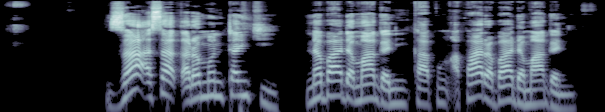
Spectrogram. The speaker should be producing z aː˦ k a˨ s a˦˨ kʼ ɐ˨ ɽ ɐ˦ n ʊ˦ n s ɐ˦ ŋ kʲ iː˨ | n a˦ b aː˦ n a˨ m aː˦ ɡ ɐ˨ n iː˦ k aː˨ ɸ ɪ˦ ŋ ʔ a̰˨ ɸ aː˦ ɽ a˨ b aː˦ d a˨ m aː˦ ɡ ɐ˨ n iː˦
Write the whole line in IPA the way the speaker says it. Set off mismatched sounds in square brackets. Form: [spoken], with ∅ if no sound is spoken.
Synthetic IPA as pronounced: z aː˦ [ʔ] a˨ s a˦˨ kʼ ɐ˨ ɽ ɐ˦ [m] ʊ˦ n [t] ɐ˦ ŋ kʲ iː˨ | n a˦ b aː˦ [d] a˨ m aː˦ ɡ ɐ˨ n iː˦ k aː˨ ɸ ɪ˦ ŋ ʔ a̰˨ ɸ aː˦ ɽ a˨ b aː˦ d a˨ m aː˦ ɡ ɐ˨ n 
